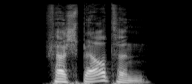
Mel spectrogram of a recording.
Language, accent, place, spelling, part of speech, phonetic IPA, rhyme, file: German, Germany, Berlin, versperrten, adjective / verb, [fɛɐ̯ˈʃpɛʁtn̩], -ɛʁtn̩, De-versperrten.ogg
- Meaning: inflection of versperren: 1. first/third-person plural preterite 2. first/third-person plural subjunctive II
